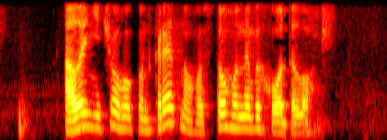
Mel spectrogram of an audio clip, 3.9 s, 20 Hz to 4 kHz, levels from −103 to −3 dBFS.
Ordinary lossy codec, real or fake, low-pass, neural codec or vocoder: AAC, 24 kbps; real; 3.6 kHz; none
